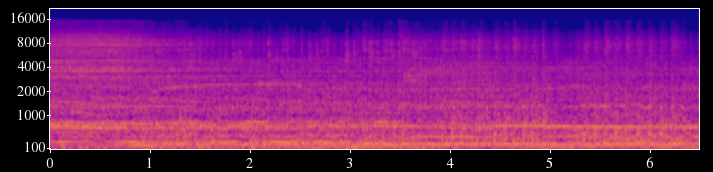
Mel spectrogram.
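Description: Live heavy metal band playing loud: electric guitar holding long, bending notes over a full drum kit.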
